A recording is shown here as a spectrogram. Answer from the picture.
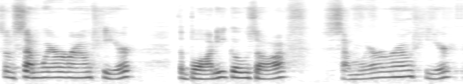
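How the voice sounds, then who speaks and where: Here a woman talks at a moderate pace. Her pitch is medium and her intonation fairly even. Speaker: artist teaching a drawing demo. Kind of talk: tutorial demonstration. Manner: loud.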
